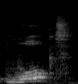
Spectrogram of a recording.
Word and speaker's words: walked: say Walker's or talk it but the correct pronunciation is walked and talked now one way we can practice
